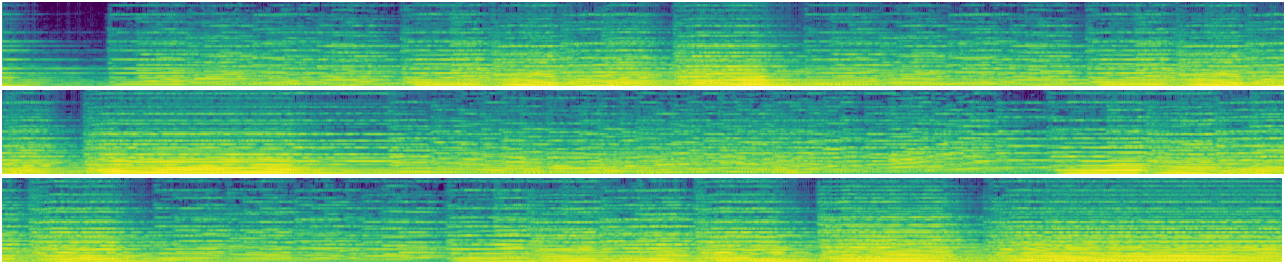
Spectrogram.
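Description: Background music: an organ playing sustained chords over low bass notes.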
